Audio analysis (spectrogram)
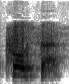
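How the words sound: It is said with a Western Canadian pronunciation. "I gave one from Western Canada"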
